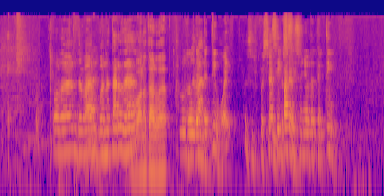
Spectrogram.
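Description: Elderly women greet a visitor with animation, close by.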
